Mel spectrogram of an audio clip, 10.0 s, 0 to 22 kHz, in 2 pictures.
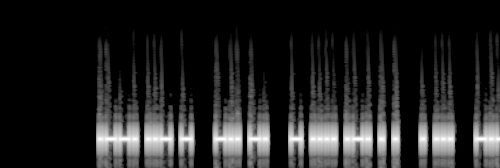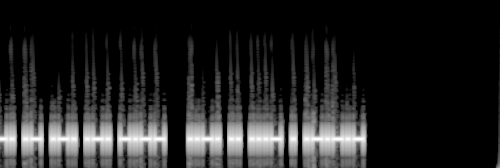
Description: Morse code, heard as a keyed tone, about 36 wpm, 700 Hz. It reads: PUT DN THREE ES CARRY FIVE.
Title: Sentences from Top 400 Words and Abbreviations 35wpm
